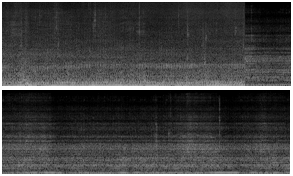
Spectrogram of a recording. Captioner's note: vehicle sounds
